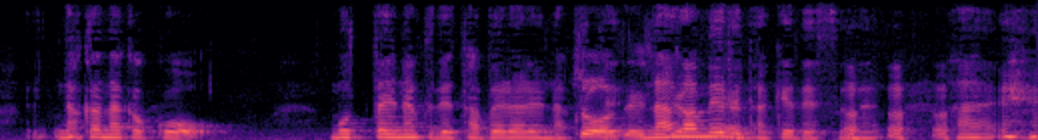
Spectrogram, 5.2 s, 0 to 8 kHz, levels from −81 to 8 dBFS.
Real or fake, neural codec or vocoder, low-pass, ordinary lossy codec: real; none; none; none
